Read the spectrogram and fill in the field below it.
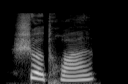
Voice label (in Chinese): "社团", Chinese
